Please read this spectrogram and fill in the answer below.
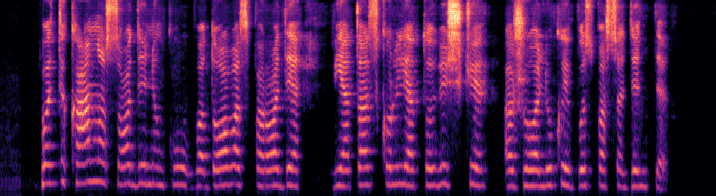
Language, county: Lithuanian, Vilnius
